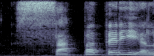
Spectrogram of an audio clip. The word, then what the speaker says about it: zapatería: Zapatería. Lembra que o Z sempre vai ser pronunciado com som de S, hein? Não vai fazer um Z de abelha.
